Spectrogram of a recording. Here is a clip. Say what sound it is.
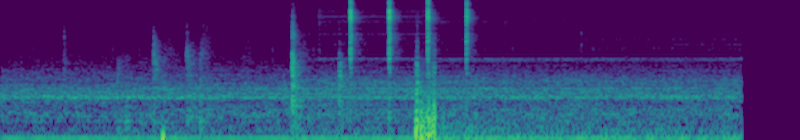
Starting Stove
Starting up my gas stove.
burner, ignition, starter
